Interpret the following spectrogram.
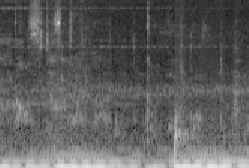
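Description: Contestants conferring in low voices over quiz-show background music, a steady low drone with no clear beat.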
